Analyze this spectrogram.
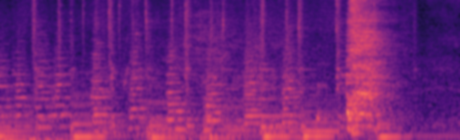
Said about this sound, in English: We'll keep that cough in.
